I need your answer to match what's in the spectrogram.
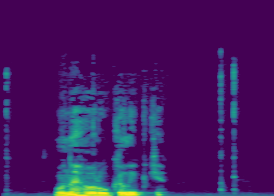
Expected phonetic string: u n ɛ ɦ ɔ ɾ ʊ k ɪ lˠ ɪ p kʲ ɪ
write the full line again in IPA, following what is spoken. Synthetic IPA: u n ɛ ɦ ɔ ɾ u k ɪ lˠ ɪ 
